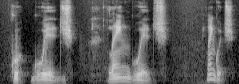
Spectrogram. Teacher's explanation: Let's look at more words where you have ng in the middle and you make the hard g sound, like language, language. You have the nasal ng sound, lang, and the hard g, gwidge, language, language.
